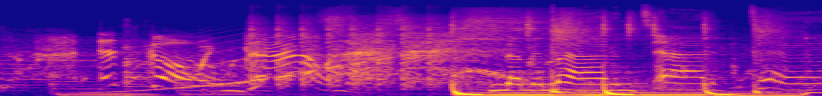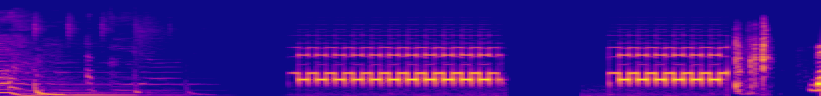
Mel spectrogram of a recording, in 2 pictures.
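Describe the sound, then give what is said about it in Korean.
A busy musical jingle plays and fades out, then a telephone rings in two steady electronic bursts with a short gap between them, fairly loud, as a radio listenership survey call. “누구에게나 올 수 있는 청취율 조사 전화 받는 법 빠르게 알려드립니다.”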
